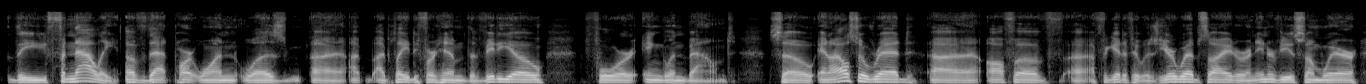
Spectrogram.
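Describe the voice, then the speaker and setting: Low-voiced man hosting a podcast interview. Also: measured pace, darkish tone, clean tone, no echo, clean studio sound. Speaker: podcast host interviewing a band. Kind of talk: casual interview.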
